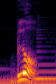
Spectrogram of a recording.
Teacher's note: Semasa bunyi ini dihasilkan, pita suara bergetar. Bahagian belakang lidah berada pada kedudukan separuh rendah. Lelangit lembut dinaikkan untuk menutup rongga hidung. · Bibir berada dalam keadaan hampir bundar. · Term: vokal belakang separuh rendah, vokal belakang separuh luas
